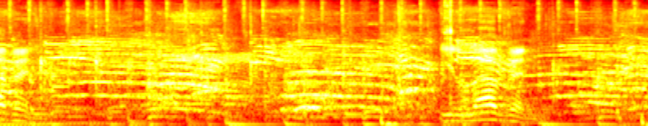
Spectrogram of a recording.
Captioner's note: audience shouting numbers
